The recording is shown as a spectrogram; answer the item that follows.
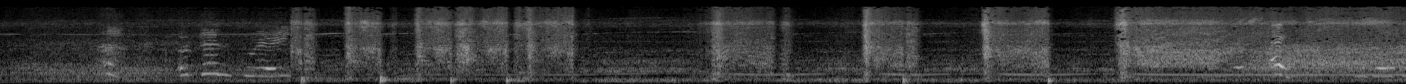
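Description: Henry vacuum cleaner running: a steady hum with bursts of rushing suction noise as the hose nozzle is pushed over carpet, the longest near the end. A child's voice is heard now and then.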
